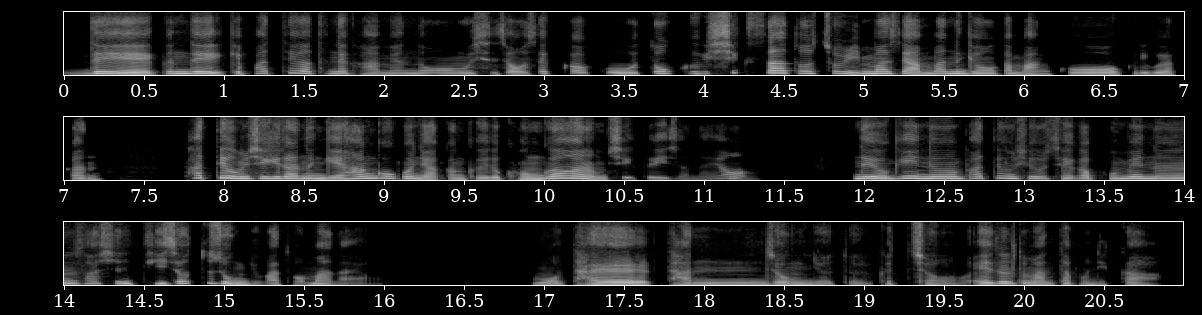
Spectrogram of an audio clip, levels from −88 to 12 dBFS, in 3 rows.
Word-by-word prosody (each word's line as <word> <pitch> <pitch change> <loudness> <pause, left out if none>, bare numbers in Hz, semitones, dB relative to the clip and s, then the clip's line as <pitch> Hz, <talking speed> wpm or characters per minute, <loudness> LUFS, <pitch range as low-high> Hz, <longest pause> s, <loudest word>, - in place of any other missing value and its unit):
네. 205 -6 +6
근데 235 +3 +4
이렇게 205 +1 0
파티 270 +7 -9
같은 240 -5 -3
데 220 - -1
가면 195 0 -10
너무 205 +1 -8
진짜 185 -3 -8
어색하고 205 +1 -5
또 255 +5 -2
그 230 -2 -12
식사도 295 +2 0
좀 250 -1 -5
입맛에 230 +4 +2
안 180 0 0
맞는 230 0 +2
경우가 200 -1 -3
많고 185 +1 -4
그리고 190 -2 -7
약간 180 +1 -8 0.5
파티 305 +1 +1
음식이라는 230 -3 +5
게 195 0 0
한국은 245 0 +3
약간 185 +1 -4
그래도 185 0 -3
건강한 235 +10 +4
음식들이잖아요. 170 +3 -10 0.6
근데 245 0 +6
여기는 250 +2 +5
파티 265 +2 -6
음식을 245 -4 -1
제가 195 -1 -5
보면은 210 +1 +1
사실 220 +1 -4
디저트 255 +8 -2
종류가 170 -8 0
더 165 +2 -16
많아요. 185 -5 -8 1.0
뭐 180 -2 -7
달 170 +1 +3
단 170 -1 -7
종류들. 150 - -9
그쵸. 155 -4 -11
애들도 200 +2 +1
많다 165 +2 -6
보니까. 155 -1 -14
200 Hz, 320 characters per minute, -23 LUFS, 175-235 Hz, 1.0 s, 네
